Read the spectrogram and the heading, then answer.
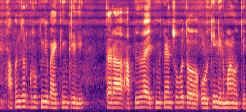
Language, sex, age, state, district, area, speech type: Marathi, male, 18-30, Maharashtra, Yavatmal, rural, spontaneous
